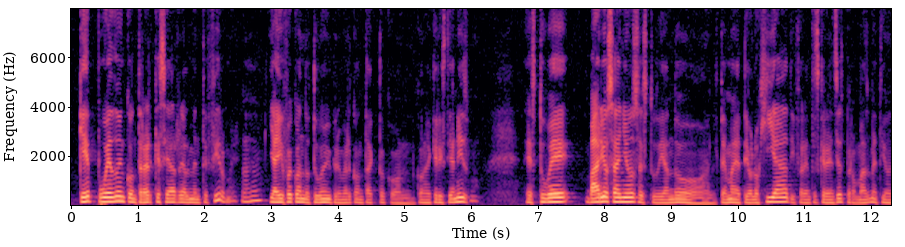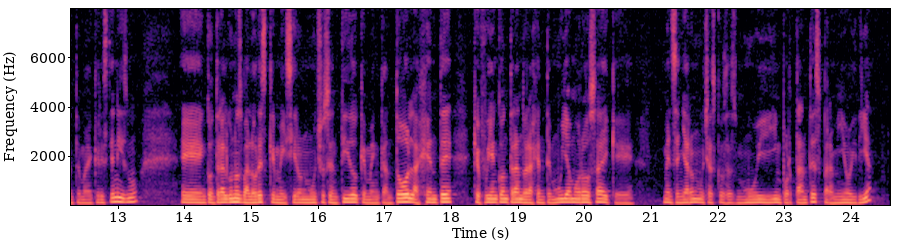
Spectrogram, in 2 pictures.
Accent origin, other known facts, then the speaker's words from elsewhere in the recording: Mexicali, Baja California, Mexico; moved away as an adult; now in Mexico City, Mexico; Yo soy de Mexicali, Baja California, del norte de México, y me mudé a Ciudad de México en 2017.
